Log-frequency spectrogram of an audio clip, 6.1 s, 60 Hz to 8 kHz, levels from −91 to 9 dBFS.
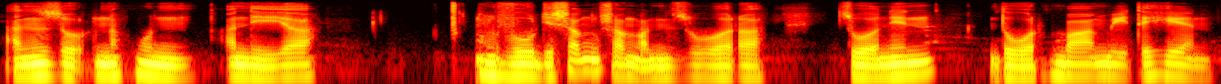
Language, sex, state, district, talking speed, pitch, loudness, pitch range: Mizo, male, Mizoram, Aizawl, 185 wpm, 95 Hz, -15 LUFS, 90-100 Hz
